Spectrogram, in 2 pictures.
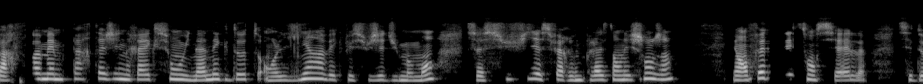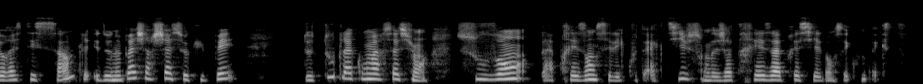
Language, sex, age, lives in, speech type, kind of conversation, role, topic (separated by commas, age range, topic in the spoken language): French, female, 35-39, Germany, read, expert-assistant, expert, Comment surmonter les freins invisibles pour progresser professionnellement ?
